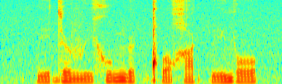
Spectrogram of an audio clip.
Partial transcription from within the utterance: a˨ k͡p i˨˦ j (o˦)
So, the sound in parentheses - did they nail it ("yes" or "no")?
no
